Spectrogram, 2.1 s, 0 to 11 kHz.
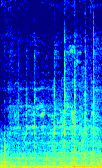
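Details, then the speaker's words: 2021 Ford Mustang Mach-E, nearly 3 years old and near end of warranty, driver power-folding side mirror closing and opening: buzzing fold motor stutters and chatters unevenly instead of a smooth hum, worse when closing; jittery mirror motor, passenger mirror has same issue. "And you can see how, as it's closing, it's doing really bad, like jitter is there."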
